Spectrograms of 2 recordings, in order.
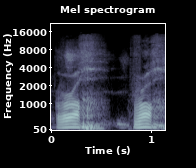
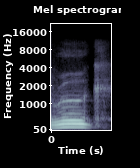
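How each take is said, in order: First: The name is said with its original pronunciation. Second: The name is said with an American pronunciation. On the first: "That's how you pronounce it" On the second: "maybe the way Americans pronounce it"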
